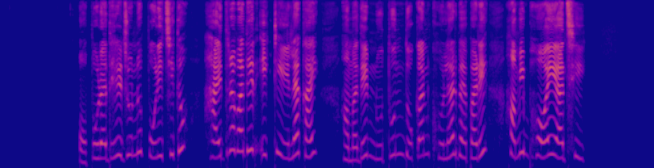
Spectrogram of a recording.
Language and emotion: Bengali, fearful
